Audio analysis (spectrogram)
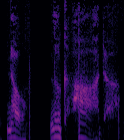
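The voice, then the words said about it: Imitates Rafiki the baboon's voice. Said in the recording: “Exactly like that. That's my best impression that I can do.”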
